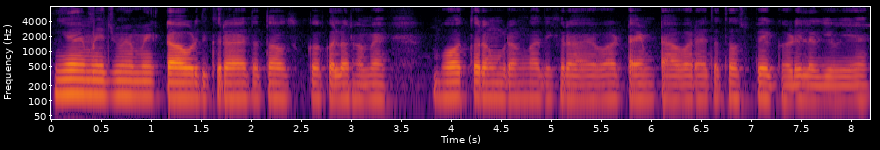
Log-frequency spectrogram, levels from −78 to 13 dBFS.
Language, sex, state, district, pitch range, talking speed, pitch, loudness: Hindi, male, Uttarakhand, Uttarkashi, 110-115 Hz, 220 wpm, 110 Hz, -22 LUFS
